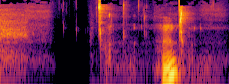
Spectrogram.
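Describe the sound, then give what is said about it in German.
Wet sucking and smacking on a thumb seasoned with cardamom, with small clicks and squishy mouth sounds, followed by a short, louder voiced sound. “Schmeckt Daumenlutschen mit Kardamom? Nee, das war jetzt kein guter Ding. Das war bäh.”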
